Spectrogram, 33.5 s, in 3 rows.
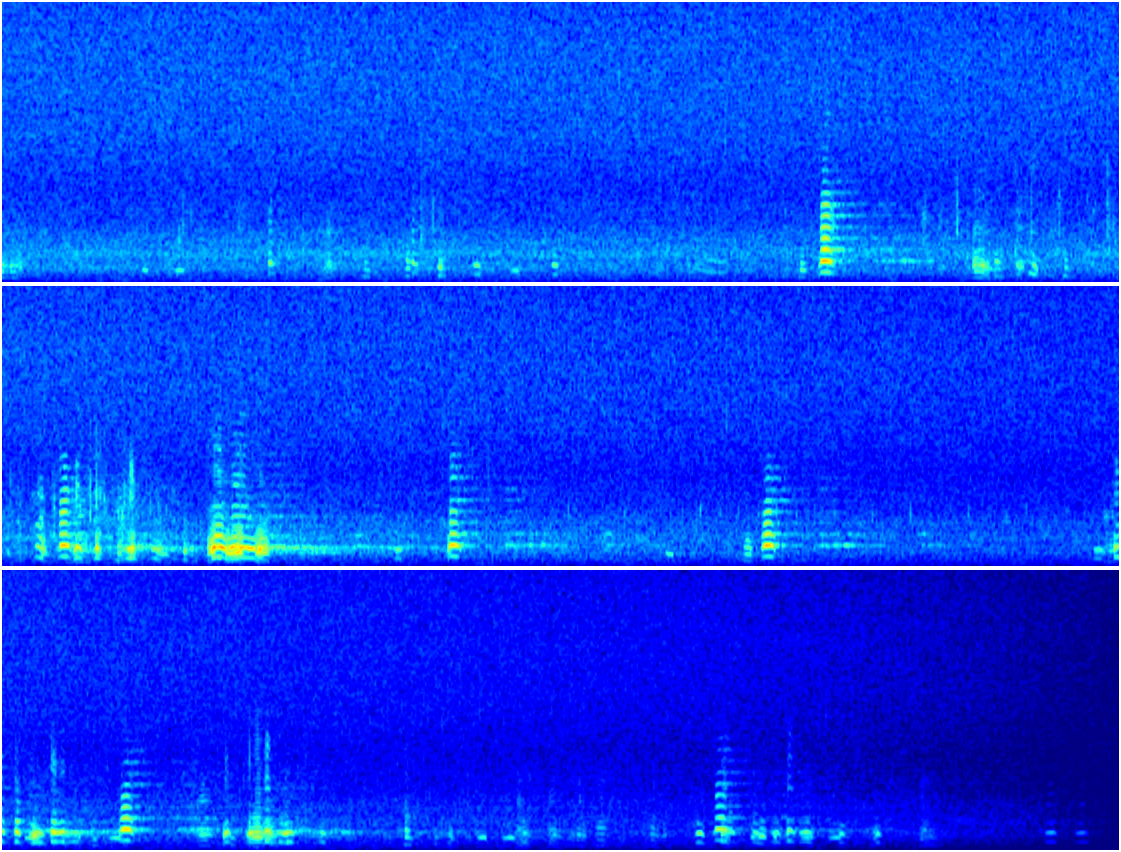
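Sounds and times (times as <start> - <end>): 
trumpeter swans trumpeting: 7.0 - 20.7, 22.1 - 30.6.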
